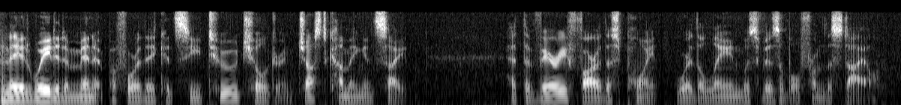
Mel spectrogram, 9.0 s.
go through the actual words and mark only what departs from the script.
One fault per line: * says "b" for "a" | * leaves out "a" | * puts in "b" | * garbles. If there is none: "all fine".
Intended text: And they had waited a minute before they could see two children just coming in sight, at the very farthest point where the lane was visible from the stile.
all fine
